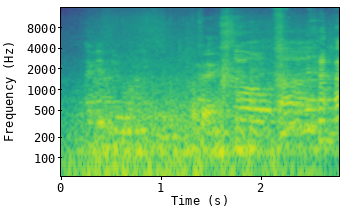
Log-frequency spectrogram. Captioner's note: laughter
